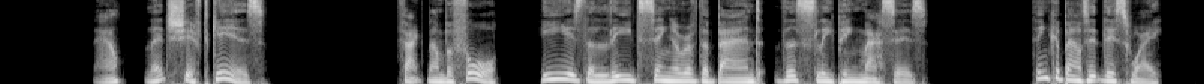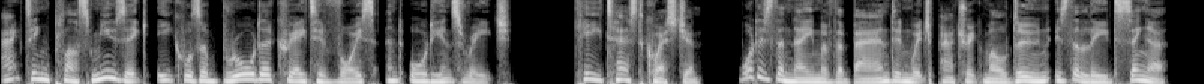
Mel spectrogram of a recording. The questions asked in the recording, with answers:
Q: What is the name of the band in which Patrick Muldoon is the lead singer?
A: Correct answer. The Sleeping Masses.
